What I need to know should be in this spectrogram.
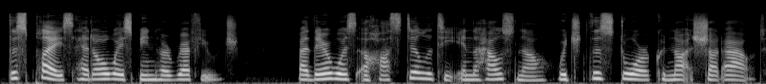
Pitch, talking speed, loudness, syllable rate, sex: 230 Hz, 180 wpm, -18 LUFS, 4.8 syllables/s, female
